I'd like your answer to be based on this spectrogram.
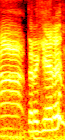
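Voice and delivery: fast, frantic, flustered, panicked voice. Playing a game, unsure whether the attack landed: panicking. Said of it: "I'm panicking".

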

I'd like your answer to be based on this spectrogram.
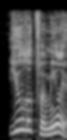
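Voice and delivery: put-on mainland Chinese accented English. Retelling what a driver said to him: mainland chinese accent. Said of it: "he does this mainland Chinese accent".

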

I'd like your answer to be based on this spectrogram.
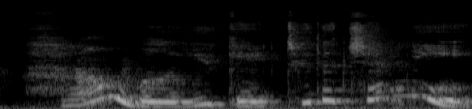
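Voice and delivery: ordinary delivery

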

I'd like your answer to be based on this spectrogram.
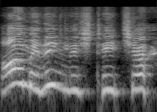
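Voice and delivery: exaggerated put-on English accent, very high, over-the-top. Mocking a teacher character from the show: over-the-top fake English accent. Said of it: "we don't talk like that".

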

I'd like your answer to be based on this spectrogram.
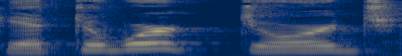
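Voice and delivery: ordinary talk

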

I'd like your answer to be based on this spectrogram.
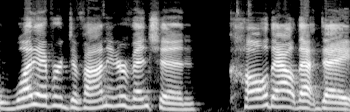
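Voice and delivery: ordinary delivery

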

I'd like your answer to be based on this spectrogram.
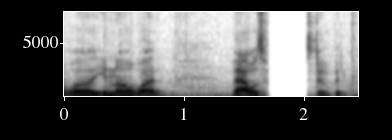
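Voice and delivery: ordinary delivery

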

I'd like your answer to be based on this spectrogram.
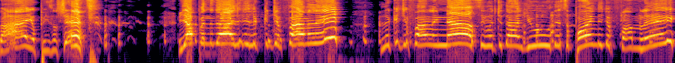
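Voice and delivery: high cartoon voice. Acting out someone ordering a person to open a door, in a South Park character voice. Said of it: "You sound like a South Park character".

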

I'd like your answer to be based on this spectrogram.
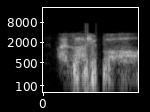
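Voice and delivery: whispered words. Retelling what she whispered to him with her last breath, retelling a whisper. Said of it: "she looked up at me with a smile and whispered".

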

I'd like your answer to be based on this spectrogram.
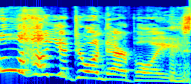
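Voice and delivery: stock put-on fairy-tale leprechaun character voice. Imagining how the character might greet the boys, in a mock leprechaun voice. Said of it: "like he's a leprechaun or something".

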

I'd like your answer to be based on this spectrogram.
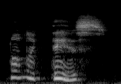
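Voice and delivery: even, muffled voice. Will, with his knees drawn up, answers Hannibal, steady but muffled. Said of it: "proud of how steady his voice was, even if it was muffled by his knees".

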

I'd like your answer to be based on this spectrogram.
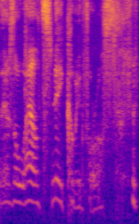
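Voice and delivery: put-on Australian accent. Suggesting a line to say, in an imitated australian accent. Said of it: "You just need the Australian accent, be like".

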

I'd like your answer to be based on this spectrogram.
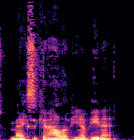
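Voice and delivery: quick-fire, rattled-off delivery at tongue-twister speed. Repeating the phrase after being told to keep saying it fast: said fast. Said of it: "just keep saying it fast".

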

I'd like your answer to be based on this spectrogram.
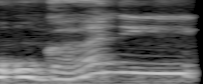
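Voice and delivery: high, slow, drawn-out Ilonggo accent.

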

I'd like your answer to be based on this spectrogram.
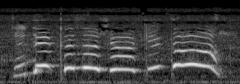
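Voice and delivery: high-pitched thin voice.

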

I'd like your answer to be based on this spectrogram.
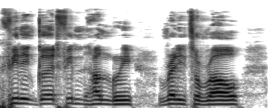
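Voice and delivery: normal talking voice

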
